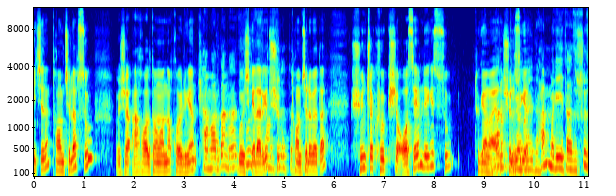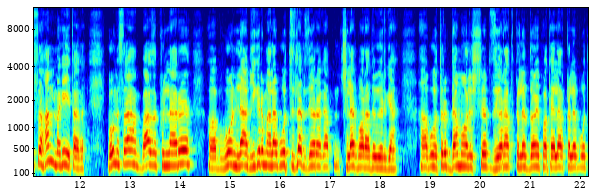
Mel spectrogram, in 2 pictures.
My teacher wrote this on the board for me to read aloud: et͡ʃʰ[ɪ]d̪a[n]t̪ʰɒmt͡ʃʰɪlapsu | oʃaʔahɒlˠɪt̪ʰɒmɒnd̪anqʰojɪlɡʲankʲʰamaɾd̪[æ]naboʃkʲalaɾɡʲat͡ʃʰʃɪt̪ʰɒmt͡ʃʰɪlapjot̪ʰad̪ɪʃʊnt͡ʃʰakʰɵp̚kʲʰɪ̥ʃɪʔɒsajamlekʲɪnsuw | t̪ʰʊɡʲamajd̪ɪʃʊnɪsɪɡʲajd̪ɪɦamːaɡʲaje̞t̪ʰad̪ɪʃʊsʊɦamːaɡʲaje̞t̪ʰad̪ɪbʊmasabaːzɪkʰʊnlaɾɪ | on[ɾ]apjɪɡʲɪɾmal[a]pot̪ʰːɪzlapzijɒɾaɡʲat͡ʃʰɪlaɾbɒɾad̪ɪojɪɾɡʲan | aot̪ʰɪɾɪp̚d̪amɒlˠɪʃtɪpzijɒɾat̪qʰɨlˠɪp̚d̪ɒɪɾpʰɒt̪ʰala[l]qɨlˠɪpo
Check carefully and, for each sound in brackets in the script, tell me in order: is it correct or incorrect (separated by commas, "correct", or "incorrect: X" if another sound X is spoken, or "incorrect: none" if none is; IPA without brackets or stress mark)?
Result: correct, correct, incorrect: a, incorrect: l, correct, incorrect: ɾ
